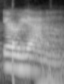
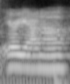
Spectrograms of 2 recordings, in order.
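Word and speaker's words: Aireana: everyone her name was ariana and i love the name ariana again not ariana but ariana a-i-r-e-a-n-a ariana i love the name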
